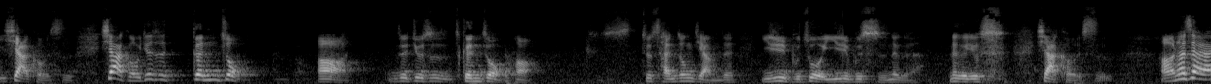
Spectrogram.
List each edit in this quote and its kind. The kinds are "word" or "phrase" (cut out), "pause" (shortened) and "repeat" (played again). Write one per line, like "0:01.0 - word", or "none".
none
